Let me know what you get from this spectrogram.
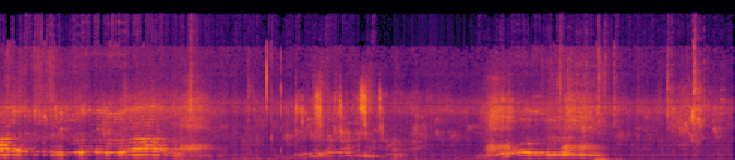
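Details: Domestic cat uttering a series of whining meows, the first long and harmonic-rich, later ones shorter with rising-then-falling pitch, against faint background noise.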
